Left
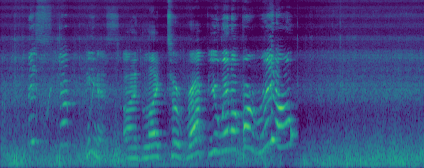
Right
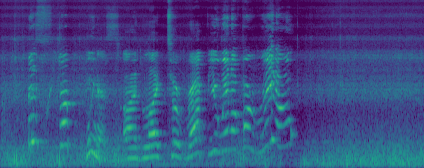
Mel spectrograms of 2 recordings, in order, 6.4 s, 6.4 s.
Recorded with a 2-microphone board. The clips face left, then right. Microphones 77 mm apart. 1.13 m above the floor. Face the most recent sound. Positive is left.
turn(degrees=50)  # may be behind; listen again after turning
